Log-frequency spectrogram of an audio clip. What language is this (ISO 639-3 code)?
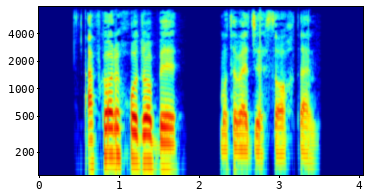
fas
